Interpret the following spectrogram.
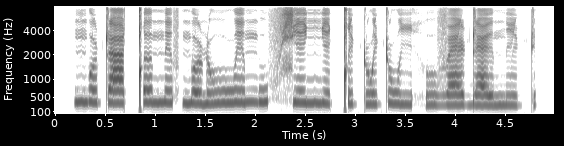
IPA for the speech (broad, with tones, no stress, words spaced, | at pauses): ŋo˧˩ʈa˧˩ ǃə˧n̪e˧fn̪o˧˩ɳu˧ we˧mu˧fɕe˧ ɲe˧ǃi˧˩ʈ wi˧ʈwi˧˩hu˧˩væ˧ ɖæ˧ɪ̯n̪i˧˩ʈ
